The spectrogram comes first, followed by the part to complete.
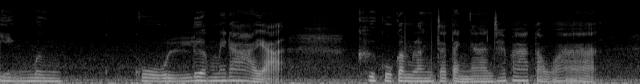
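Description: A speech recording carrying CD scratch ticks: eleven short clicks between 3.52 and 4.84 s, repeating at roughly eight per second, each lasting only a few milliseconds. A surface blemish defeats error correction once per disc revolution, and the player conceals the lost samples, leaving brief ticks.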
